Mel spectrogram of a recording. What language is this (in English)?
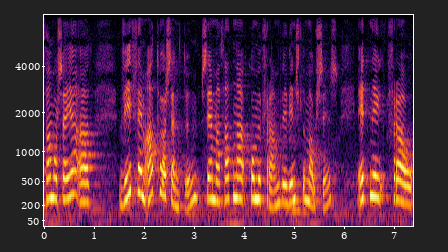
Icelandic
